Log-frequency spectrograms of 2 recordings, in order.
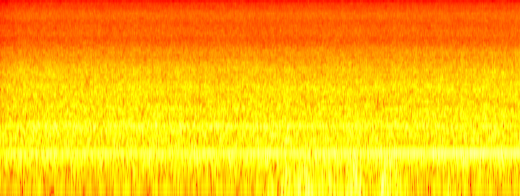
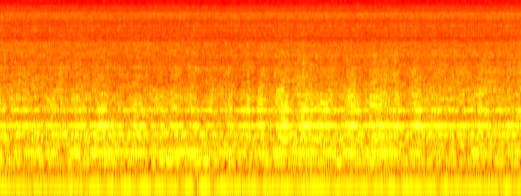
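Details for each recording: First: Pool pump at spring opening, restarted after a leaking fitting was tightened; steady electric motor hum with constant tone and rushing water; primed, building pressure, running normally. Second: Pool pump at spring opening priming with air in the suction line, basket drained; steady motor hum with uneven gurgling and sputtering, only a trickle of water entering; a good sign priming is under way.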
